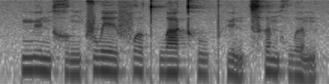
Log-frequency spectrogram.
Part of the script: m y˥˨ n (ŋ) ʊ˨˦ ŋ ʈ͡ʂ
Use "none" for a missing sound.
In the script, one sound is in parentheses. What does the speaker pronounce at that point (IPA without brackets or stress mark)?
x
